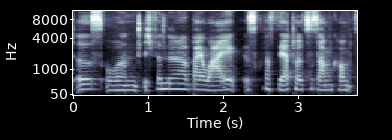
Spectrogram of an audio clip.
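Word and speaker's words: Wye: Bei Y, W-Y-E geschrieben, aber Y ausgesprochen,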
